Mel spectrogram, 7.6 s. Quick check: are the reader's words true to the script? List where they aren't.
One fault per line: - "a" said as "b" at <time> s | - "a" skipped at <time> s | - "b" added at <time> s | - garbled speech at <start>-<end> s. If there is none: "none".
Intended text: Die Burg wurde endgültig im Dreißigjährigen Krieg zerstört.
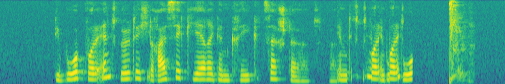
- "im" skipped at 2.2 s
- garbled speech at 4.9-6.2 s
